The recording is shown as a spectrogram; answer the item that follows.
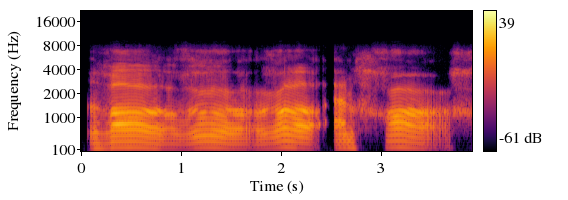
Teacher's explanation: Because this is a throat letter. The last part of your throat comes ha and ghain.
